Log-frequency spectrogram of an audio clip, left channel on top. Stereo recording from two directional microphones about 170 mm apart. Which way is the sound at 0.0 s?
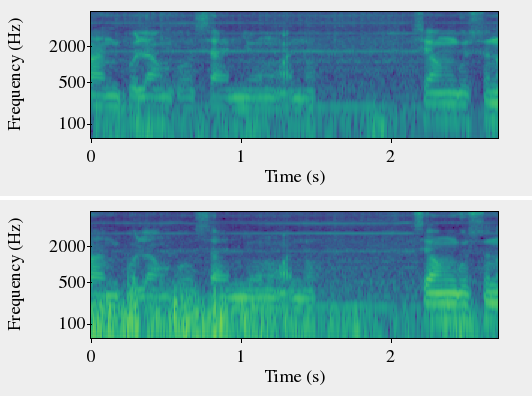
20° right (ahead or behind).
